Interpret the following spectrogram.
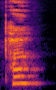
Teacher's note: our top and our bottom lip touch the air is stopped right when our lips touch the air stops briefly and the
